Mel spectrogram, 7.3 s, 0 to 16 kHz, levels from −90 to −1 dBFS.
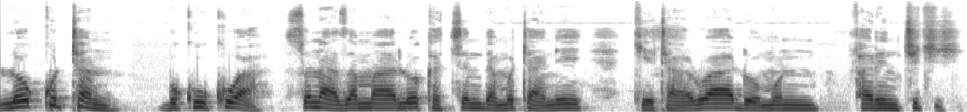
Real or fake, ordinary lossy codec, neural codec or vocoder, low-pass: real; none; none; 14.4 kHz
